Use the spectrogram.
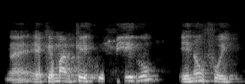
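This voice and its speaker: A man's voice: on the high side, moderate pace, vocal fry, dull audio, noisy background. A man with a European Portuguese accent, a psychologist hosting a casual live chat, talking thoughtfully and hesitantly with many fillers. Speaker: psychologist host.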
